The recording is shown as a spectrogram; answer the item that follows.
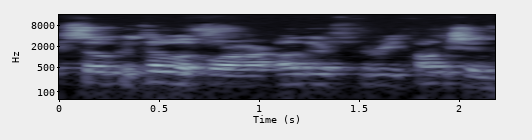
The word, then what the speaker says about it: SOHCAHTOA: you have heard of SOHCAHTOA. Say it with three different syllables, because that S-O-H stands for a very specific definition.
